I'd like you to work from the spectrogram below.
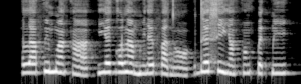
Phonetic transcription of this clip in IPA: la˧fĩ˦ bã˧kã˨ | jɛ˦ɡɔ˦lã˦˨bĩ˧ ɾɛ˧fa˨dɔ̃˨ | dɛ˦ si˦˨jã˨ kɔ̃˧k͡pɛ˨k͡pĩ˧

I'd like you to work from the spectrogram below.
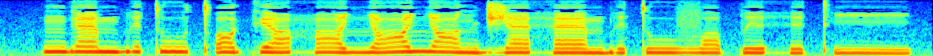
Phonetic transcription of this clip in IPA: ŋɡæmbɪtutʼɒ kʲɑhɑʎɑʎɑ nd͡ʒæhæmbɪ tu vɒpɪhɪ tʼi

